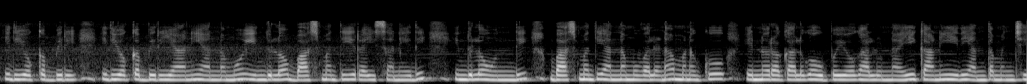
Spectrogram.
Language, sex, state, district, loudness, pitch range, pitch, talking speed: Telugu, female, Telangana, Nalgonda, -16 LUFS, 210-230 Hz, 220 Hz, 135 wpm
